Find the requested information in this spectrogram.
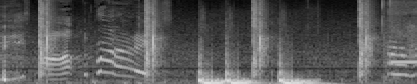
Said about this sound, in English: Got some claps again.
